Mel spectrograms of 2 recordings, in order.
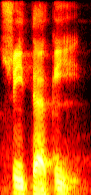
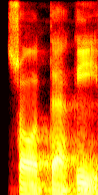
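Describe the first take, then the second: First: The first vowel is an 'i' sound. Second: The first vowel is an 'a' sound. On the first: The speaker calls it wrong. "membaca kasroh sodnya" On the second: The speaker calls it right. "itu lebih benar"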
